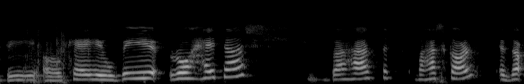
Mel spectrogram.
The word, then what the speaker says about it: Rohitash Bhaskar: It will be, okay, he will be Rohitash Bahaskar. Is that right? I'm pronouncing it right? Yeah, that's correct. It's Rohitash Bhaskar.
